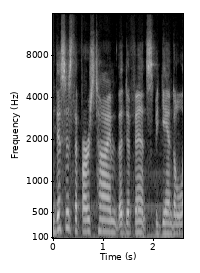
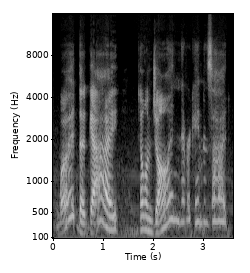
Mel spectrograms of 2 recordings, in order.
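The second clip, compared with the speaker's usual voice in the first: rising higher with each question, stunned; can't believe what she's reading; incredulous disbelief; 9 semitones higher than usual. Real, not acted. Streamer reacting to trial texts, disbelieving and high.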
